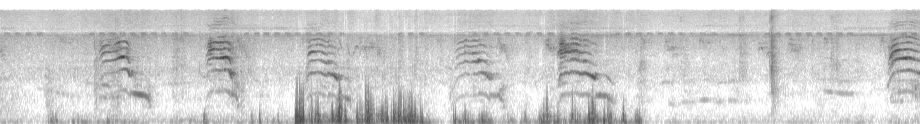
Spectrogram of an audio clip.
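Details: Repeated high kitten meows, roughly eight in all, each short and falling in pitch, some overlapping; a burst of low rumbling, handling-like noise fills the middle, then quiet with a final meow.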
